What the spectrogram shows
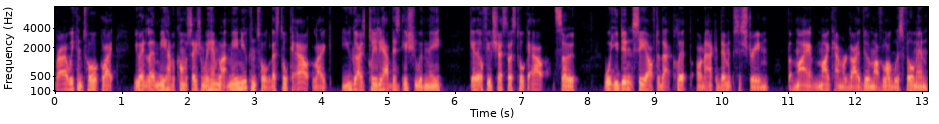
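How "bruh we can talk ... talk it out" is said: plain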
